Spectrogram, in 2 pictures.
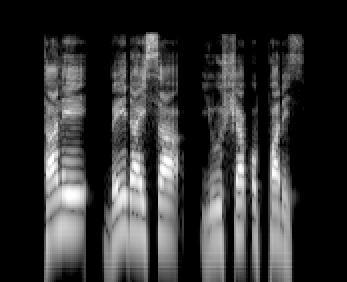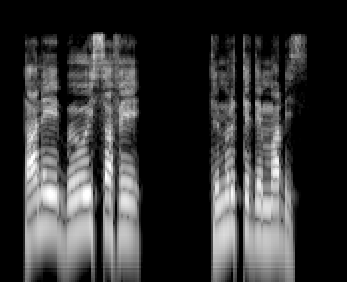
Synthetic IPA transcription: t̪ɐnɪbɛjɪd̪ɐjsːɐ | juːʃːɐkʼɔpːɐd̪ɪs | t̪ɐnɪbɛjɔjɪsːɐfɛ | t̪ɪmɪɾt̪ːɛd̪ɛmːɐd̪ɪs

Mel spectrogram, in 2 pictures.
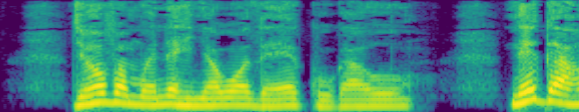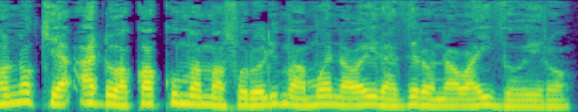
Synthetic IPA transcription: d͡ʒɛhɔvamwɛnɛhiɲawɔðɛɛkuɣao | neɡaːɦɔnɔkiaʔadoakwakuːmamafoɾoɾimamwɛnawaiɾaðeɾɔnawaiðoeɾɔ

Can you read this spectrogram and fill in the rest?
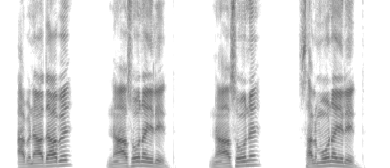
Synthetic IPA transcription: ʔɐbɪnaːd̪aːbɛ | naːs̬o̞ːnɐjɛle̞ːd̪ːɐ̥ | naːso̞ːnɛ | sɐlmo̞ːnɐjɛle̞ːd̪ːɐ̥

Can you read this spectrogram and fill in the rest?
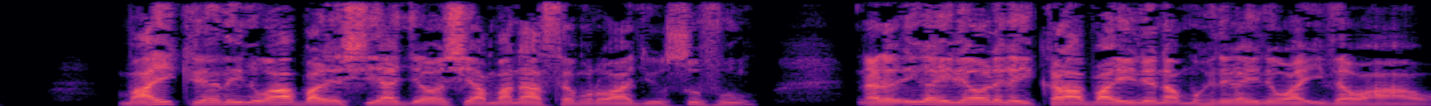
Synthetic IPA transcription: mahikiɾɛðeinewabaɾeɕiad͡ʒɛɔɕiamanasɛmoɾowad͡ʒusufu | naɾeɔiɣaiɾeaɔɾeɣaikaɾabaɾeinenamoɦeɾeɣainewaiðɛwaɔ

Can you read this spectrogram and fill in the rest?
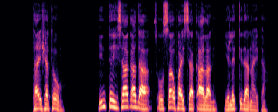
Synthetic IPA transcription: t̪ɐɪʃɐt̪o̞ː | hɪnt̪ːɛhɪsaːkʼɐd̪aːt͡sʼo̞ːsːaʊfɐjsːɐkʼaːlɐnjɛlɛt̪ːɪd̪ɐnɐjt̪ɐ̰

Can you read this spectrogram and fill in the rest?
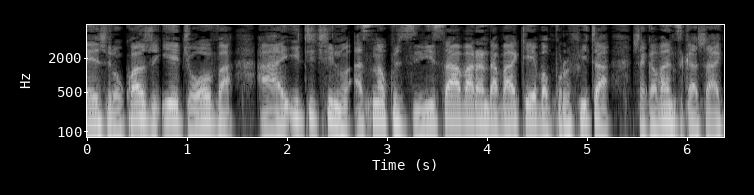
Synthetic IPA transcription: ʐiɾo̞kwaʐo̞ʔije̞d͡ʒe̞ɦo̞ːvʱaɦaːiːtit͡ʃin̤uʔasinakuziʋisaʋaɾandaʋake̞ʋapro̞fita | ʐ̥akaʋanzikaʐaːke

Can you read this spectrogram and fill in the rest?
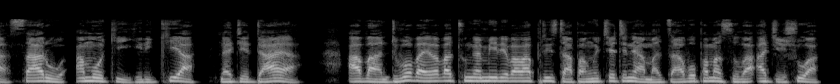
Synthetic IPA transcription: saɾuamokiɦiɾikʰia | nad͡ʒe̞dʱajaː | ʋandiʋo̞ʋaiʋaʋatuŋɡamiɾiʋaʋapristapamwe̞t͡ʃe̞t̬e̞ne̞ɦamad͡zaʋo̞pamazuʋaʔad͡ʒe̞ʃuːa

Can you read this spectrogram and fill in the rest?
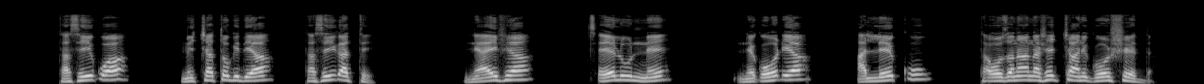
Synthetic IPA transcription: t̪ɐsiːkʼʊwaː | mɪt͡ʃːɐt̪ːɔɡɪd̪ɪjaː | t̪ɐs̬iːkʼɐt̪ːḛː | nɛɐjfɪjaː | t͡sʼe̞ːluːnːɛ | nɛkʼoːɗɪja | ɐlːe̞ːkʼːuː | t̪ɐwɔzɐnaːnɐʃ̬ɛt͡ʃːaːnɪɡo̞ːʃːe̞ːd̪ːɐ̥

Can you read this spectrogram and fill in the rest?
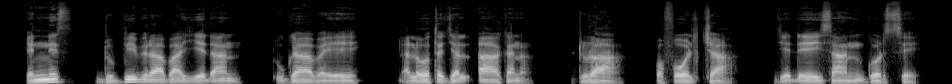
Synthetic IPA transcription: ʔɪnːɪs | d̪ʊbːiːbɪɾaːbaːjʔeːᶑaːn | ᶑʊɡaːbɐʔe̞ː | ᶑɐ̰lo̞ːt̪ɐd͡ʒɐlʔaːkɐnɐ | d̪̥ʊɾaː | ʔɔfo̞ːlt͡ʃːa̰ː | d͡ʒɛᶑe̞ːɪsaːŋɡɔɾsɛ̰

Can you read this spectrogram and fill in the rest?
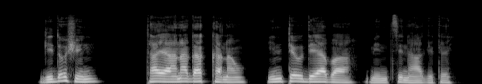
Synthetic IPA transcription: ɡɪd̪ɔʃɪn | t̪ɐjaːnɐɡɐkːɐnɐwhɪnt̪ːɛʊd̪ɛjabaːmɪnt͡sːɪnaːɡɪt̪ɛ

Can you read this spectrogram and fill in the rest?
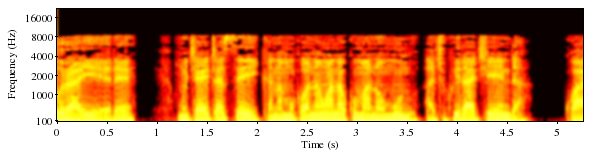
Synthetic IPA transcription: ɾaiɦeːɾe | mut͡ʃaitase̞ikanamukaonamwanako̞manawomun̤uat͡ʃikwiɾaːt͡ʃie̞nda | kwaː

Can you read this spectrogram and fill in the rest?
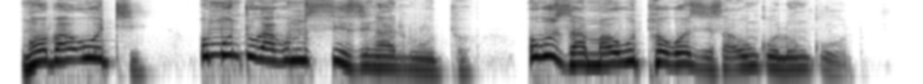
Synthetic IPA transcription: ŋɔβautʰi | umuntʼuɣaɣum̩siziŋalutʰɔ | uɣuzamauɣutʰɔɣozisauŋkʼuluŋkʼṵːlu

